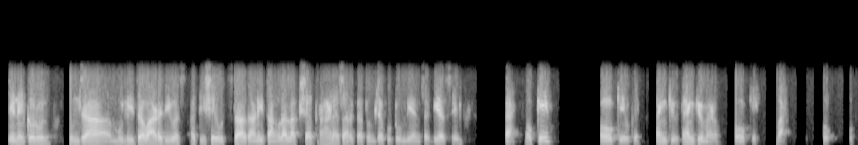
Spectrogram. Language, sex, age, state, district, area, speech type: Marathi, male, 30-45, Maharashtra, Sindhudurg, rural, conversation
